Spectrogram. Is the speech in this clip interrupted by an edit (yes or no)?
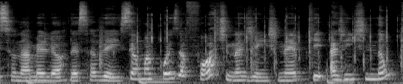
yes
